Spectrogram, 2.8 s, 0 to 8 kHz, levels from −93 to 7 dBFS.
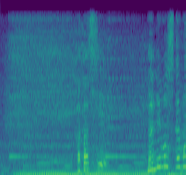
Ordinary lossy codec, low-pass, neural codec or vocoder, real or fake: none; 7.2 kHz; autoencoder, 48 kHz, 32 numbers a frame, DAC-VAE, trained on Japanese speech; fake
